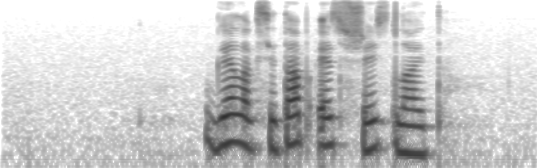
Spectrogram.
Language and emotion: Russian, neutral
